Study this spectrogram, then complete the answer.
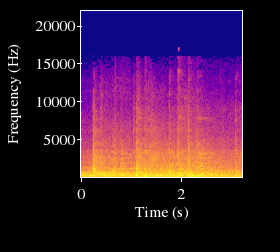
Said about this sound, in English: This is a subway station.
